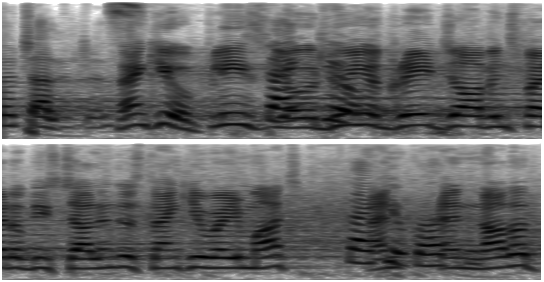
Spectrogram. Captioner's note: cheering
